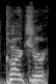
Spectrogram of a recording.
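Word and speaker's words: Kaercher: Quality cannabis Insurance Services is spelled k AE e r c h e r that's carer insurance we have worked with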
